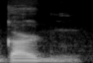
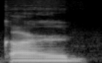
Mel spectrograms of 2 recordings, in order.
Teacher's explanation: You're holding that position. You're not releasing the D. And so it does kind of stop for a second, and then the N gets pushed out. So that opens up and it creates a little plosive, like an explosive type sound. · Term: nasal plosive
